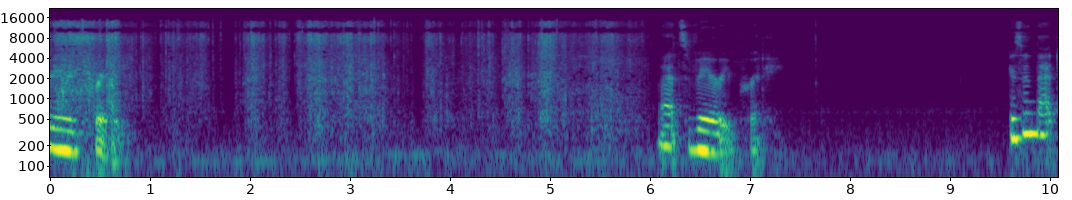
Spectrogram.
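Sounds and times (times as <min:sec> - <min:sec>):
paper crinkling and rustling: 0:00.0 - 0:06.1.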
